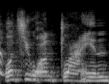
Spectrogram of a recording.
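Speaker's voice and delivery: put-on Scouse accent. Giving a game character a funny voice, a Scouse accent.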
